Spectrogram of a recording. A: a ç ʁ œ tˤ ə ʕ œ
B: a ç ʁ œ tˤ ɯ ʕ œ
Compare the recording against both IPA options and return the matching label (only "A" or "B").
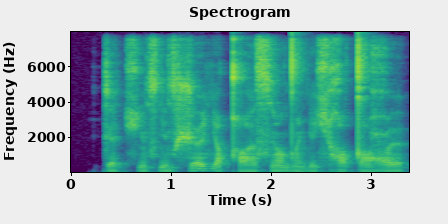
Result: A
